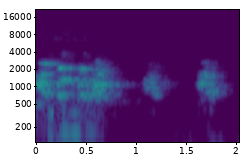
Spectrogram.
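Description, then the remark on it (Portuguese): Dogs bark three times, a longer rough bark followed by two short sharp ones with brief pauses between, fairly faint, with no talking. “sempre tem os, os meus convidados de honra aqui dando marcando presença, né, cachorros.”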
